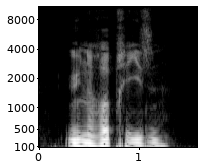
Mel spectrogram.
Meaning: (noun) 1. time, instance 2. resumption, restart: start after a pause, e.g. a second-half kick-off 3. resumption, restart: a round 4. economic recovery 5. repetition, reiteration: a reprise
- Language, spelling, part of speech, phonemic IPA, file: French, reprise, noun / verb, /ʁə.pʁiz/, Fr-reprise.ogg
